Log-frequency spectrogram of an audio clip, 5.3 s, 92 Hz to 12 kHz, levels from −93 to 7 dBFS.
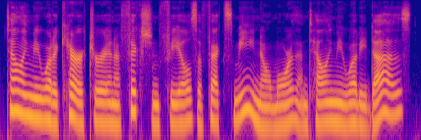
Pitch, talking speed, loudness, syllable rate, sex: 185 Hz, 215 wpm, -18 LUFS, 5.0 syllables/s, female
